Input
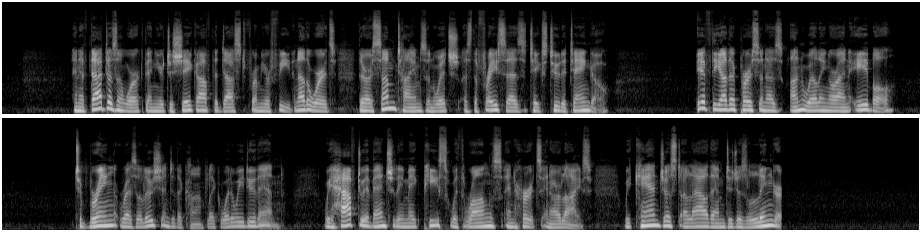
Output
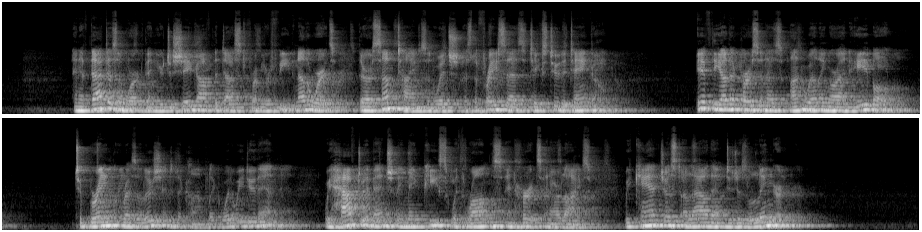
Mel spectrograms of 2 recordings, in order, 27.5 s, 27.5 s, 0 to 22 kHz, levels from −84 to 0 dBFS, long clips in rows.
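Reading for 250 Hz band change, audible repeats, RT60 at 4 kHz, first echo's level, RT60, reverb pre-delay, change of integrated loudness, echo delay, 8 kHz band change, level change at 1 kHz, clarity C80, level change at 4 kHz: +5.5 dB, 1, 0.85 s, −17.0 dB, 1.2 s, 3 ms, +4.5 dB, 305 ms, −2.0 dB, −1.0 dB, 8.5 dB, −1.5 dB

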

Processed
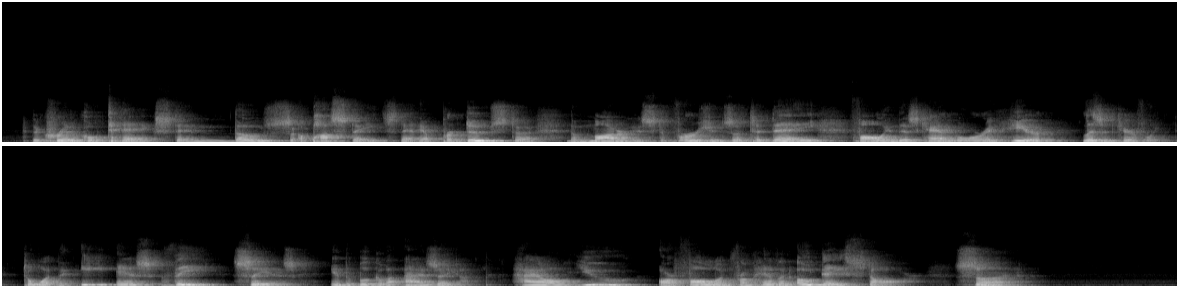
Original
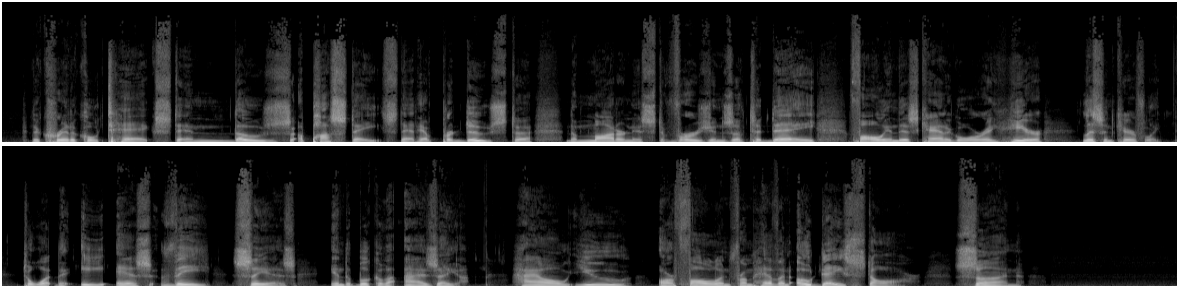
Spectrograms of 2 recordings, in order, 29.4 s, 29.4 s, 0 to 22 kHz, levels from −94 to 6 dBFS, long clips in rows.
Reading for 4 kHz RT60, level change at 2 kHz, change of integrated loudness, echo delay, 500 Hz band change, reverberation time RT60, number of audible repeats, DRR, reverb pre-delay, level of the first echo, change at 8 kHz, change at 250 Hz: 0.70 s, −1.5 dB, +2.0 dB, 171 ms, −2.0 dB, 0.75 s, 1, 3.5 dB, 5 ms, −17.5 dB, below −20 dB, +4.0 dB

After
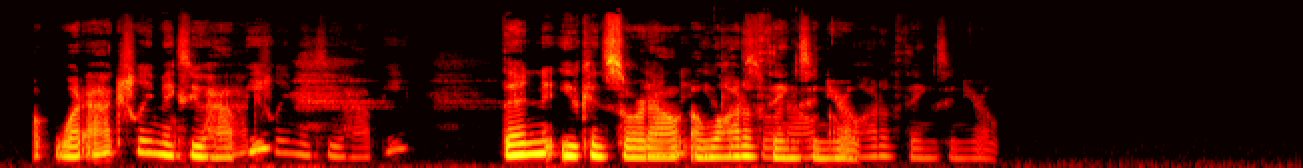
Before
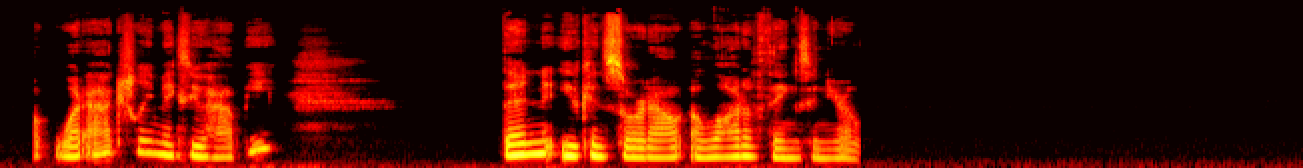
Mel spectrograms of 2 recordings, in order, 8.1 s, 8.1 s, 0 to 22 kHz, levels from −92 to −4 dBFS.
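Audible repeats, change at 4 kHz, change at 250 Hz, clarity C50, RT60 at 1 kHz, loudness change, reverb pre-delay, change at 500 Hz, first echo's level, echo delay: 1, −3.0 dB, −2.5 dB, no reverb audible, no reverb audible, −3.0 dB, no reverb audible, −2.5 dB, −15.0 dB, 857 ms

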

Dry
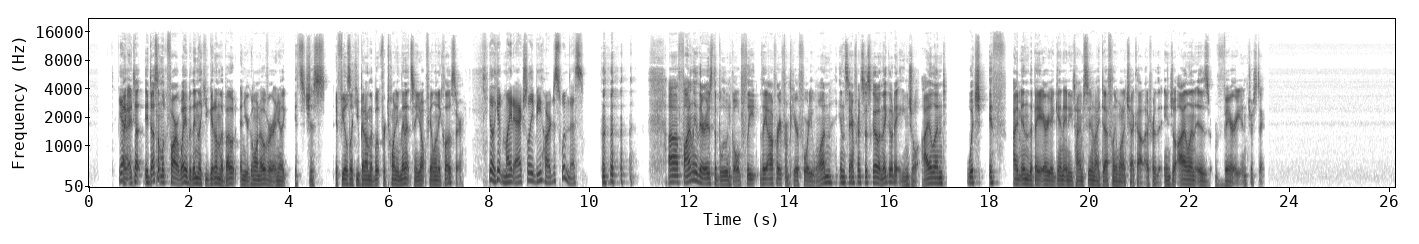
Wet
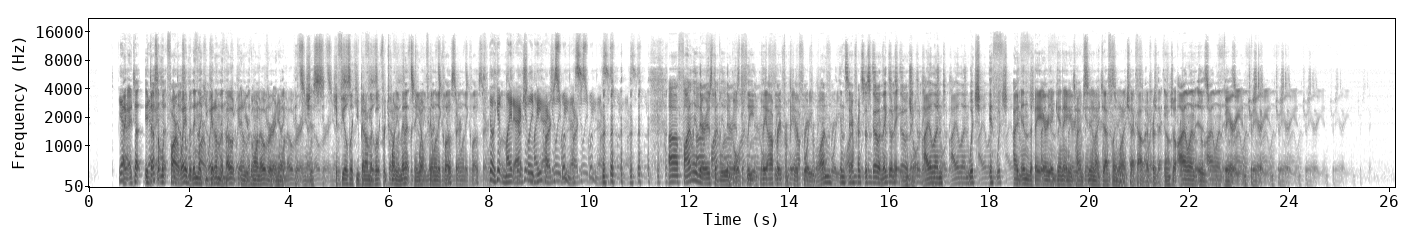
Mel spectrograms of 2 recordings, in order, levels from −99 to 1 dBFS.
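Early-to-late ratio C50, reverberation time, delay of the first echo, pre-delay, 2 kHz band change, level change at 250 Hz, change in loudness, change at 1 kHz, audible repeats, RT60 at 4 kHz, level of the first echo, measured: no reverb audible, no reverb audible, 545 ms, no reverb audible, −8.5 dB, −6.0 dB, −6.5 dB, −6.5 dB, 3, no reverb audible, −8.0 dB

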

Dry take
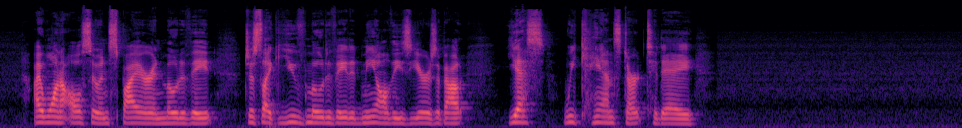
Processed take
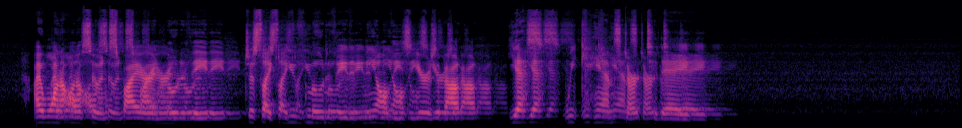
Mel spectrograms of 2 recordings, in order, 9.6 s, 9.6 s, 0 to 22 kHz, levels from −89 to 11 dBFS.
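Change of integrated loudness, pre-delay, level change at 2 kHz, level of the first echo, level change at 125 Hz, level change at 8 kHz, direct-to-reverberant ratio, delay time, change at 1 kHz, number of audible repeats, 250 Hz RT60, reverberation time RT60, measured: −6.5 dB, no reverb audible, −4.0 dB, −6.0 dB, below −40 dB, −5.5 dB, no reverb audible, 163 ms, −5.5 dB, 3, no reverb audible, no reverb audible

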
